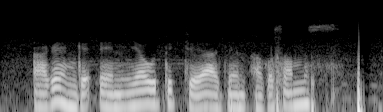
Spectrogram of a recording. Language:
Kalenjin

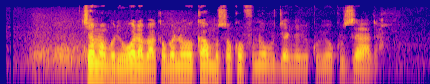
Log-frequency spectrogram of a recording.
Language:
Ganda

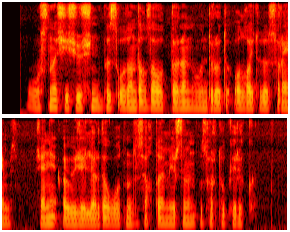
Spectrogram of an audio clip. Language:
Kazakh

